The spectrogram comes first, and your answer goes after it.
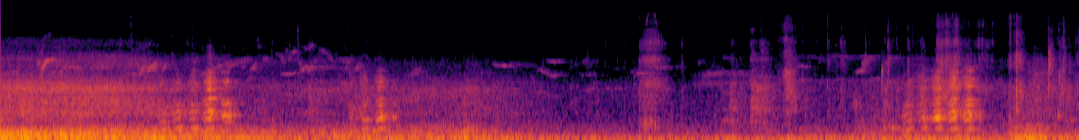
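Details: Himachali goat kids from Himachal bleating in short harmonic bursts near the start, middle and end, over a heavy low rumble, with a person's voice nearby.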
